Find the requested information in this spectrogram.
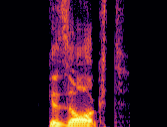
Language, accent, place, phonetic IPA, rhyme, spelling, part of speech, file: German, Germany, Berlin, [ɡəˈzɔʁkt], -ɔʁkt, gesorgt, verb, De-gesorgt.ogg
- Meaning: past participle of sorgen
